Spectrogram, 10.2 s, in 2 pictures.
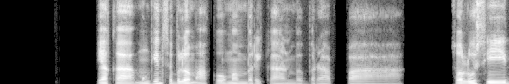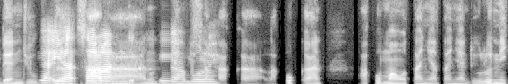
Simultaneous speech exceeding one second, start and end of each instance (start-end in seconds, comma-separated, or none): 5.5-7.3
